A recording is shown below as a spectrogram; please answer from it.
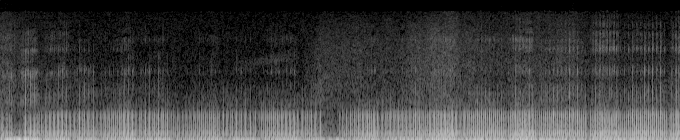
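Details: Domestic cat purring and snoring: a low, continuous rumble of rapid pulses held for nearly seven seconds, broken by one short pause just past the third second, with no other sounds.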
